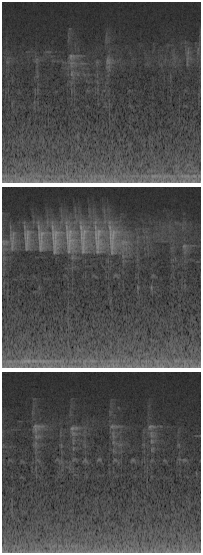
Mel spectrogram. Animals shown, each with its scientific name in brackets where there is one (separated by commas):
Ovenbird (Seiurus aurocapilla), American Robin (Turdus migratorius), Chestnut-sided Warbler (Setophaga pensylvanica), White-breasted Nuthatch (Sitta carolinensis)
